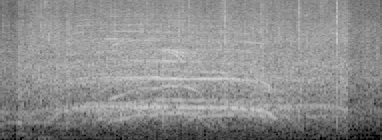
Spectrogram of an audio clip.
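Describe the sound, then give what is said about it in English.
Sustained audience applause for a speaker who has just finished, a dense wash of many hands clapping at steady volume, with faint cheers or whistles rising briefly through the middle before it tapers off. “Let's hear it for Soliana.”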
